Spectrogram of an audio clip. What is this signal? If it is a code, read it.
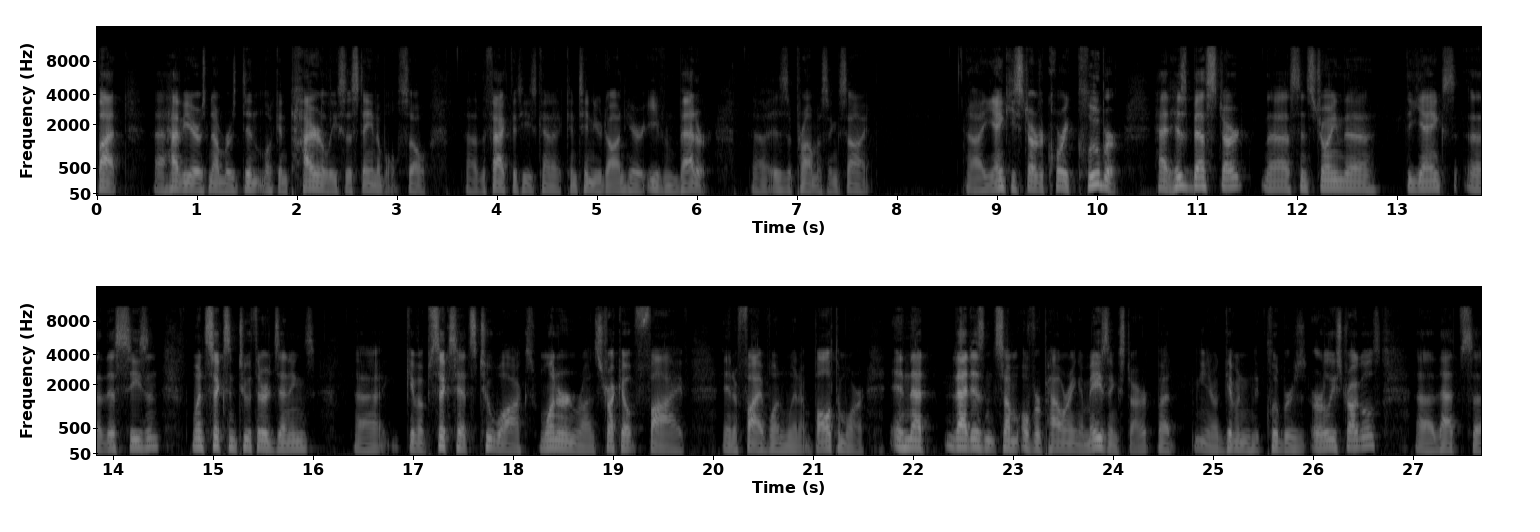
Speech in English. There is no code.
